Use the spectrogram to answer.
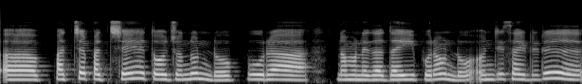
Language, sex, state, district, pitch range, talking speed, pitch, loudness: Tulu, female, Karnataka, Dakshina Kannada, 215-240 Hz, 125 wpm, 225 Hz, -16 LUFS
